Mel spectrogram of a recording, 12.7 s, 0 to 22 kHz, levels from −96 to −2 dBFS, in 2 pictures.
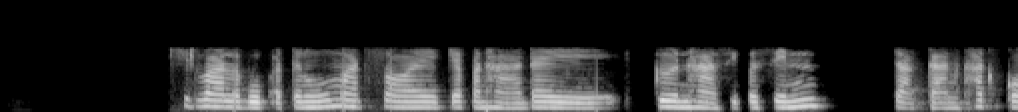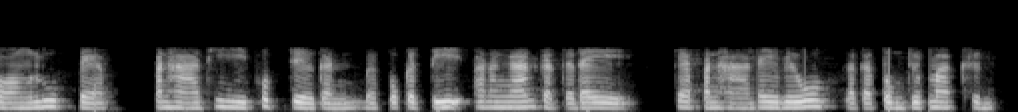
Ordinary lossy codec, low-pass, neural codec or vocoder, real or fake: none; 3.6 kHz; none; real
